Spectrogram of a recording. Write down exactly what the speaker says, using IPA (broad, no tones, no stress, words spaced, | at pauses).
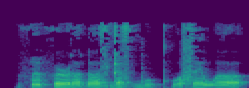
θə̃ θə˞ɾʌ ɗʌzɖɐz ɡ͡bu kʷʰʌfɾɛ wʌ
